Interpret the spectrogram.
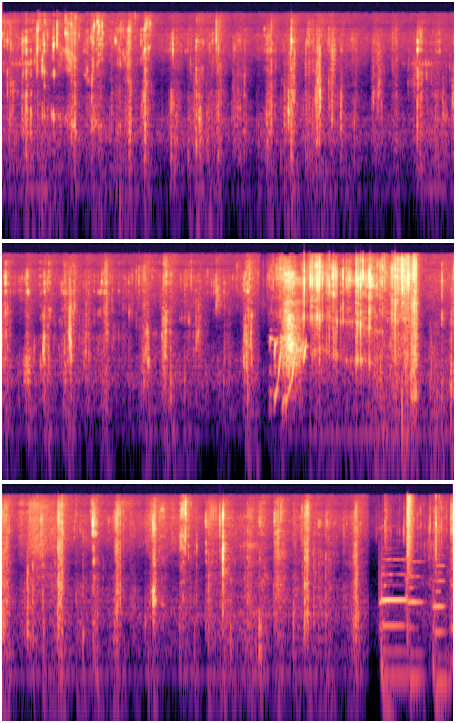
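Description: Close-miked chewing and crunching of raw yellowtail sashimi wrapped in crisp dried seaweed (gim), with many small wet clicks and crackles. A louder burst of crunching comes a little past the middle.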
